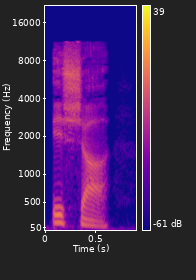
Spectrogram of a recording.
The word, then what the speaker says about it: Ish: Woman equals Isha, pronounced Isha, from Ish, pronounced Ish.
